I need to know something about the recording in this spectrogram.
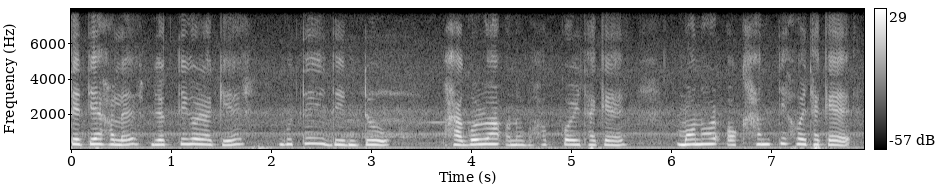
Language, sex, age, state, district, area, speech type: Assamese, female, 45-60, Assam, Golaghat, urban, spontaneous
